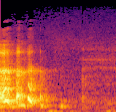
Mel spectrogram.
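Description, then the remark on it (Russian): A person clears their throat with a few quick, small coughs, the short bursts bunched together at the start before fading into quiet. “Я тоже могу покашливать.”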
